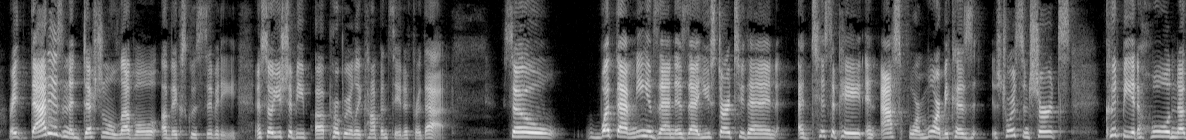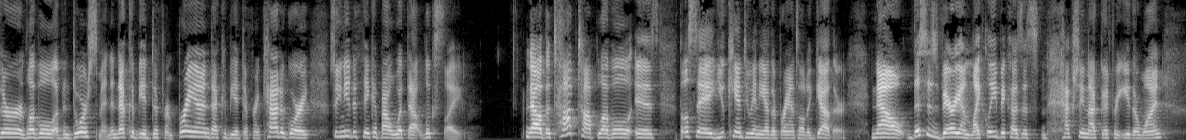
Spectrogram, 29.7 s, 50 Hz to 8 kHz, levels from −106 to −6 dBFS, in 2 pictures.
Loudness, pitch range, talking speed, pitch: -26 LUFS, 205-255 Hz, 195 wpm, 225 Hz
